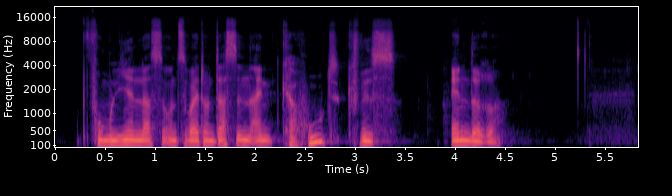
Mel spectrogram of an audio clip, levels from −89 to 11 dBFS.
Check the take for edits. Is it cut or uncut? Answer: uncut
